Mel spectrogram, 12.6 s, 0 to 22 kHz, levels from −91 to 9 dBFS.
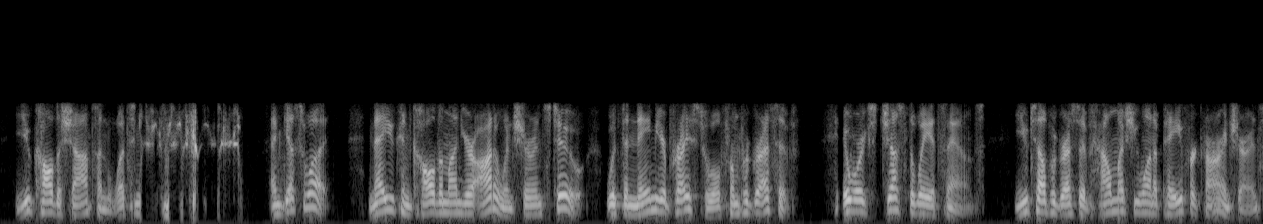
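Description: From 1.40 s to 2.42 s the speech gives way to garbled noise and warble that barely tracks it, a codec payload misread lasting about one second. Here the receiver is parsing AMR frames with their fields shifted, which fits octet-aligned packets being read as bandwidth-efficient. Each frame decodes as valid but with scrambled parameters. Either side of it, the narrowband AMR sound, consistent with the 12.2 kbps mode, is band-limited to roughly 200 Hz to 3.7 kHz.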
